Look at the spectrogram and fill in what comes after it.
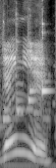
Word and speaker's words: Jamie: É, se é, você falou James. É Jamie. Jamie Fox.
